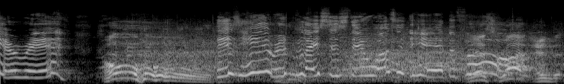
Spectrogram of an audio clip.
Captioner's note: chuckles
